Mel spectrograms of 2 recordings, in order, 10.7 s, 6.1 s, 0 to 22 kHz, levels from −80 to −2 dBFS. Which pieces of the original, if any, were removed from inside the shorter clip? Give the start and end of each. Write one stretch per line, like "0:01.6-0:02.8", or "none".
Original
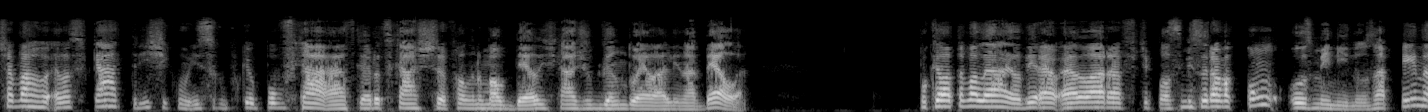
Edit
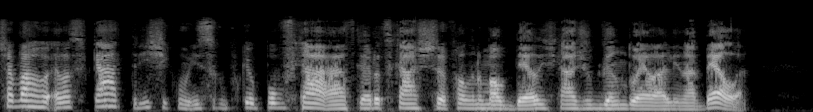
none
